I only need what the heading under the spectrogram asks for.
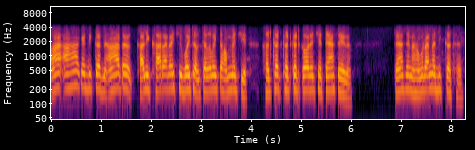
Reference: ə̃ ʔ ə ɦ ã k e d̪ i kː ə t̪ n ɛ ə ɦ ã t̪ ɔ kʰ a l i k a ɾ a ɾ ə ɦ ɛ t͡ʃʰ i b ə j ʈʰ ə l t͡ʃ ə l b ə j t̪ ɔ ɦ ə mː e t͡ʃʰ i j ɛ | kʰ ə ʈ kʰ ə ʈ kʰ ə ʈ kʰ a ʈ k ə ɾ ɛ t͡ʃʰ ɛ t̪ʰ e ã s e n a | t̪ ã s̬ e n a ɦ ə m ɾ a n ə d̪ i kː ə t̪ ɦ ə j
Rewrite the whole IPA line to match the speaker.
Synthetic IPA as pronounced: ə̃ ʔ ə ɦ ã k e d̪ i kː ə t̪ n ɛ ə ɦ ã t̪ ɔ kʰ a l i kʰ a ɾ a ɾ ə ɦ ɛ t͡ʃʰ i b ə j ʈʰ ə l t͡ʃ ə l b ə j t̪ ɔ ɦ ə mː e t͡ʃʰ i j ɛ | kʰ ə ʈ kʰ ə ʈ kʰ ə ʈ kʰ ə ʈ k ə ɾ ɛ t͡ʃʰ ɛ t̪ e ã s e n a | t̪ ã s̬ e n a ɦ ə m ɾ a n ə d̪ i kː ə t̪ ɦ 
